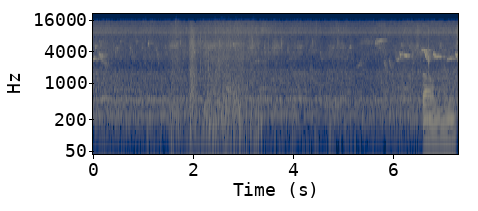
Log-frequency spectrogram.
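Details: Colony of honey bees droning at an open hive as frames are returned during expansion with foundation; a continuous low hum throughout, with a sharp knock near the start and bird calls toward the end.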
